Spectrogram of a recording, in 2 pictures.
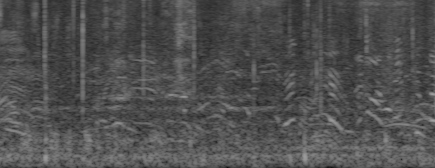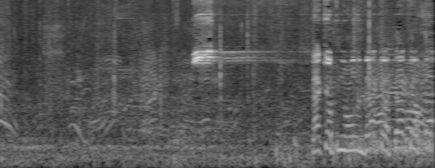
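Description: Players shout to each other across an open field outdoors.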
